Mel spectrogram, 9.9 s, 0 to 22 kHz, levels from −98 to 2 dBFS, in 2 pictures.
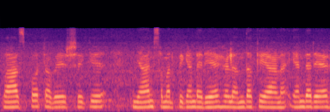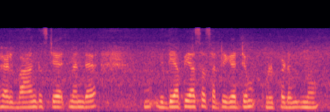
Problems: low volume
